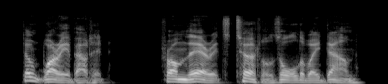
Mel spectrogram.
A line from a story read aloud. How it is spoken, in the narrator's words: The man snapped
